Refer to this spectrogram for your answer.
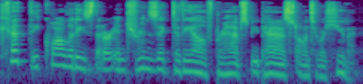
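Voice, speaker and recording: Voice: mid-range voice, expressive, normal speed, darkish tone, natural voice. An actor playing a menacing, centuries-old sorcerer-scientist in a fantasy audio drama, with a smug, theatrical delivery that slips into whispers. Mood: smug, grandiose.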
